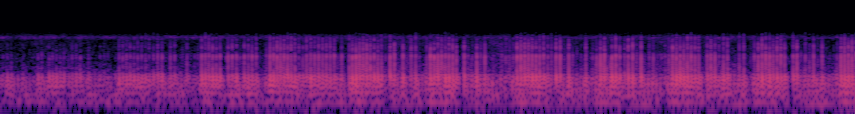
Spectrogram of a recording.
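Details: Contented cat purring steadily at close range, a deep rattling rumble swelling and easing in regular waves with each breath, in and out, over eight seconds.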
